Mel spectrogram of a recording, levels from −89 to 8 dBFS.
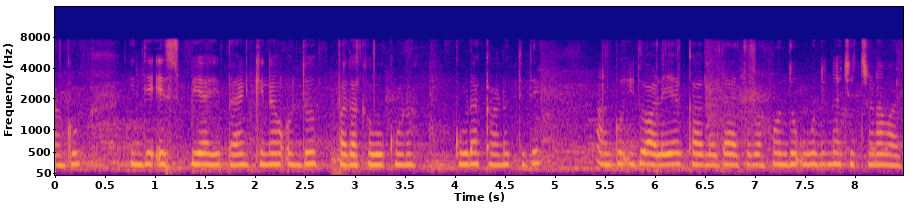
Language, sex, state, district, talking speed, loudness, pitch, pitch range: Kannada, female, Karnataka, Dakshina Kannada, 125 wpm, -17 LUFS, 235 Hz, 230-240 Hz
